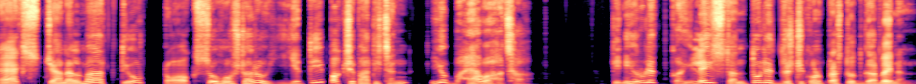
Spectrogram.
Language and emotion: Nepali, disgusted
